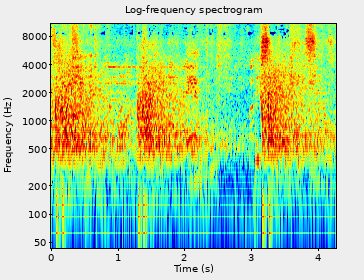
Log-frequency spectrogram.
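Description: Distant gunfire from a shooting range: single shots about every two seconds, each followed by a long rolling echo.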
